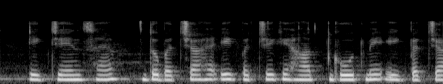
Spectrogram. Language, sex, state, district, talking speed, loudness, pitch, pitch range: Hindi, female, Jharkhand, Deoghar, 205 wpm, -15 LUFS, 225 Hz, 220-235 Hz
